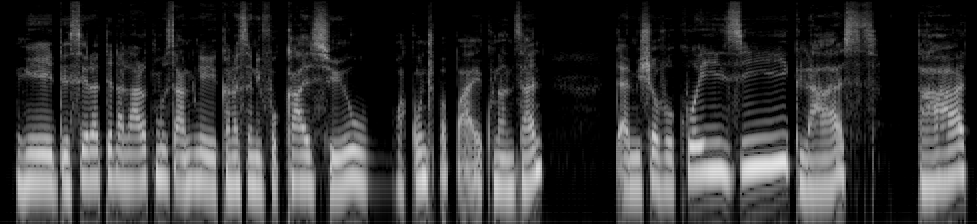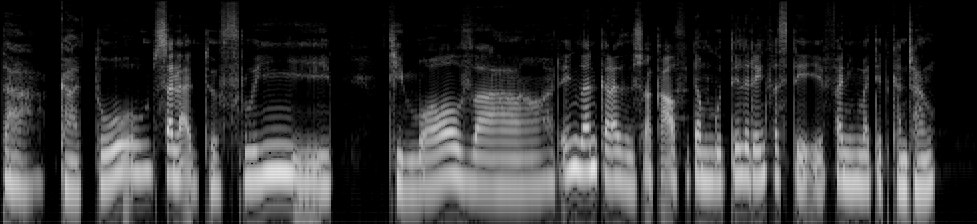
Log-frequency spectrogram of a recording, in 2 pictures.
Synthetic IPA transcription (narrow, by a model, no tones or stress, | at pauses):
ŋed̪eseɾət̪enəlaɾakimuzaniŋekaɾazanivokaze | akuɳɖ͡ʐupapa̰ḛkunaniz̥ani̥ | d̪̥a̰miʃavokʰoiziɡlas | t̪at̪aɡ̥at̪osala̰d̪əfrui | d̪̥imɔvəreɲizanikaɾazanisa̰ka̰fut̪amimut̪elɾeɲifasi̥d̪̥ḛfaniɲimat̪et̪i̥kʲaɳɖ͡ʐaŋu̥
